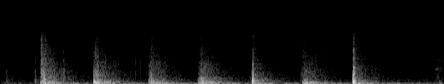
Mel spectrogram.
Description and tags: footsteps GOOD 2 B
Mono recording of feet (in boots) walking on plywood. No processing; this sound was designed as source material for another project.
floor, walking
